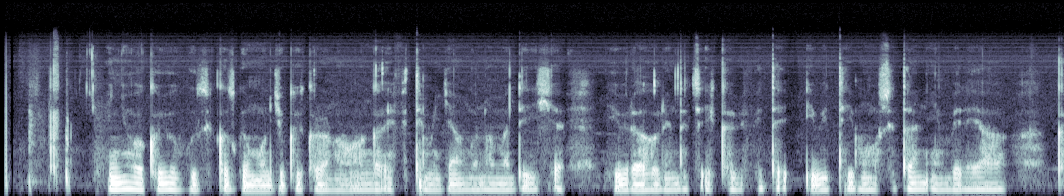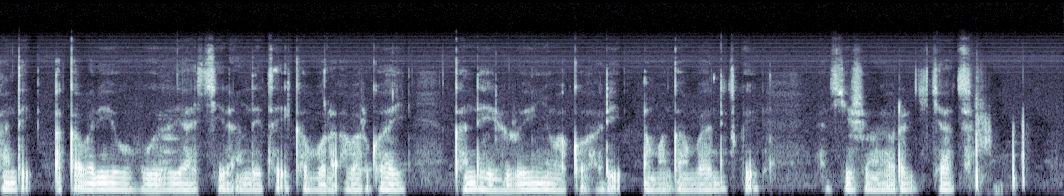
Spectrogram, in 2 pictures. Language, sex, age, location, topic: Kinyarwanda, male, 18-24, Kigali, health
